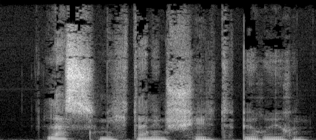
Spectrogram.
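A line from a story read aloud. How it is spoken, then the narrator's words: Gentle. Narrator (German): sagte sie sanft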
